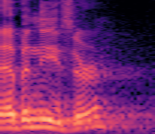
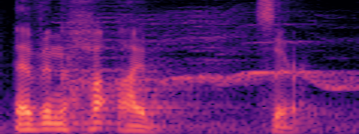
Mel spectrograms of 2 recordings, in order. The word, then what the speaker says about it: Ebenezer: You want to learn how to say that correctly? Evan ha-izer. Evan ha-izer. Not Ebenezer, Evan ha-izer. Weird, huh? 4 syllables in that word. You would literally write it English so that you would remember how to say it. E-V-A-N dash capital I, or dash H-A, Evan ha, then capital I, then Z-E-H-R, zer. Evan ha-izer.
